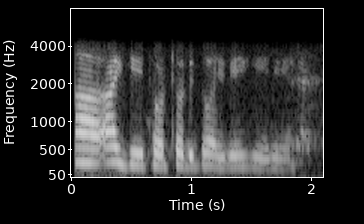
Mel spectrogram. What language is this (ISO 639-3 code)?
doi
